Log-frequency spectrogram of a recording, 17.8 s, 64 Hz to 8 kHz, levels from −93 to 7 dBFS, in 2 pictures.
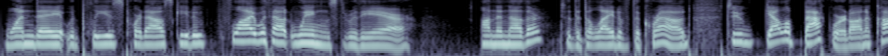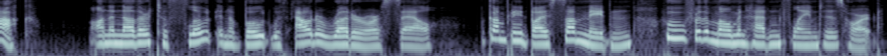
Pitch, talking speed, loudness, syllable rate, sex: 190 Hz, 170 wpm, -21 LUFS, 4.8 syllables/s, female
